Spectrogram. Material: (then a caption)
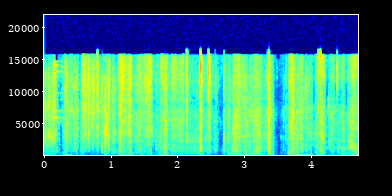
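Paper. A crumpled, green-paint-stained paper towel is held up close and unfolded with the fingertips, giving a continuous dry crinkling and rustling. The texture is full of quick, sharp crackles that spread from the low end up to bright, airy highs, with a brief quiet dip partway through.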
